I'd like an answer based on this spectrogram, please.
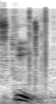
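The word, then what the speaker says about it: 好き: this is like yeah it says tsuki but it's pronounced ski like isn't i ski i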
